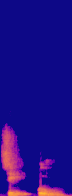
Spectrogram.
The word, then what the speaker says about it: Qigong: Se escribe así y se pronuncia Qigong.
